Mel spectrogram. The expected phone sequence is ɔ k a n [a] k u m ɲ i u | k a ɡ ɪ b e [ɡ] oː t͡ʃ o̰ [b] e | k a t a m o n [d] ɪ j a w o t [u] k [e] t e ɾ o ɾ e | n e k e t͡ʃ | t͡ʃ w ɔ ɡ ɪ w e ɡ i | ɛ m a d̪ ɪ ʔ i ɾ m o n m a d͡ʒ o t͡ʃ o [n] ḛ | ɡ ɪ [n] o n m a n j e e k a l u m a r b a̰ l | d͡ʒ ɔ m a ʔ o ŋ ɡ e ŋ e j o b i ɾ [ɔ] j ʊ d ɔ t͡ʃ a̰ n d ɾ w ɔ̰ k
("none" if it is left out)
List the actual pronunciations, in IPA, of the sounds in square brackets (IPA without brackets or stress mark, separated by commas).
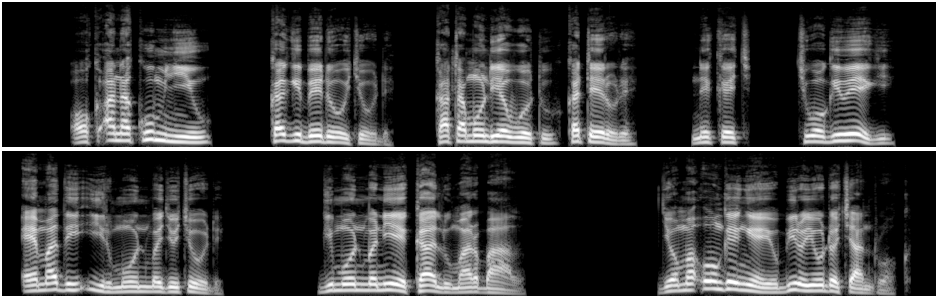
a, d, d, d, u, a, d, m, o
